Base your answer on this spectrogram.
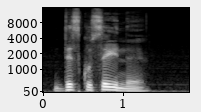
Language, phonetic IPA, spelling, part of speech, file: Polish, [ˌdɨskuˈsɨjnɨ], dyskusyjny, adjective, Pl-dyskusyjny.ogg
